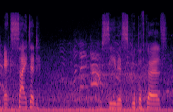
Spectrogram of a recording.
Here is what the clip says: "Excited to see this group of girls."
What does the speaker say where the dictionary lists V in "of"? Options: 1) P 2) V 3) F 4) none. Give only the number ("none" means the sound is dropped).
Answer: 2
